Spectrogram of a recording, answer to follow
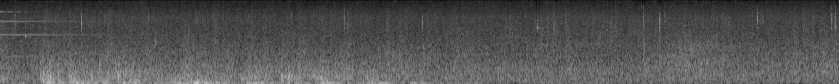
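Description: Thunder rolling over steady heavy rain: a deep rumble, strongest in the first few seconds, that dies away by about halfway, leaving the even hiss of rain.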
